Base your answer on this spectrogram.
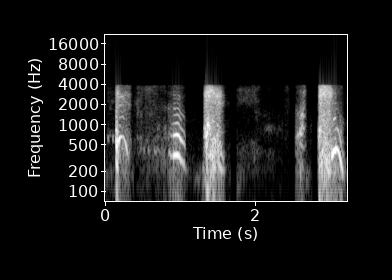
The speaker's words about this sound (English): Excuse me, I just sneezed a little bit.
